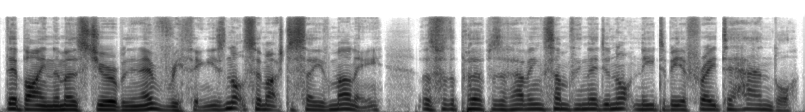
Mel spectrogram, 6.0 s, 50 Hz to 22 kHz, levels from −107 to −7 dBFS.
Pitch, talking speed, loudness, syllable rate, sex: 150 Hz, 300 wpm, -18 LUFS, 7.7 syllables/s, male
